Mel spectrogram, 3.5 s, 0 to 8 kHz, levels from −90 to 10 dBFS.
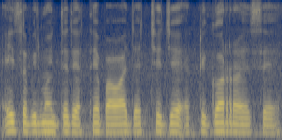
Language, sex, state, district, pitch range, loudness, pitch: Bengali, male, Assam, Hailakandi, 120-135 Hz, -17 LUFS, 125 Hz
